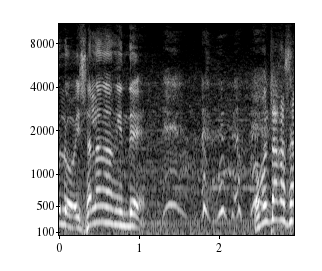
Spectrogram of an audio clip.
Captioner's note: chuckles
